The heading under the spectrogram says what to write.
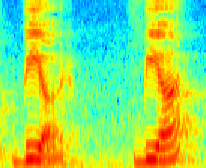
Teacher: Here R is silent.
